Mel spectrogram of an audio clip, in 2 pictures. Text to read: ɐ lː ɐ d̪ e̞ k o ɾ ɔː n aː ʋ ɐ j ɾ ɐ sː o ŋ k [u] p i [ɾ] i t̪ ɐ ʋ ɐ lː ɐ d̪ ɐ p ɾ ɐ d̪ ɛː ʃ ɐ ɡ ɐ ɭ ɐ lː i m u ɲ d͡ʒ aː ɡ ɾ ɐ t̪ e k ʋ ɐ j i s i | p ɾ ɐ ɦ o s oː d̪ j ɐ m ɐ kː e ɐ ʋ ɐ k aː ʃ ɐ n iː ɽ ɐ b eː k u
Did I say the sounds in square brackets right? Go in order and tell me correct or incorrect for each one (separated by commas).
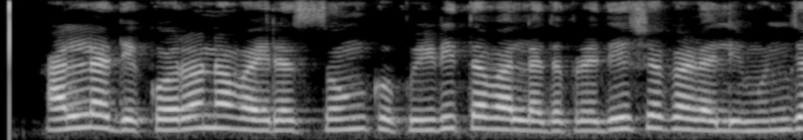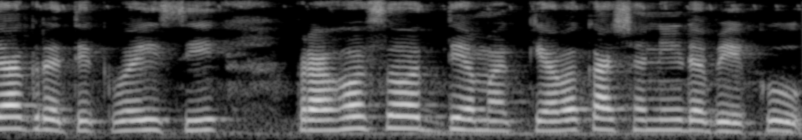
correct, incorrect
